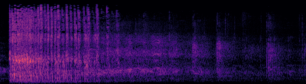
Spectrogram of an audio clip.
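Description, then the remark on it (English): Galloping horse hooves imitated with a quick, rattling flurry of taps, loud for about a second and a half before thinning into a few softer, scattered beats. “We could make the sound of the galloping hooves.”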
